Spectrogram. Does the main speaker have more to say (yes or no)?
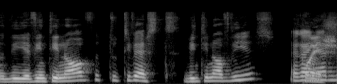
no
